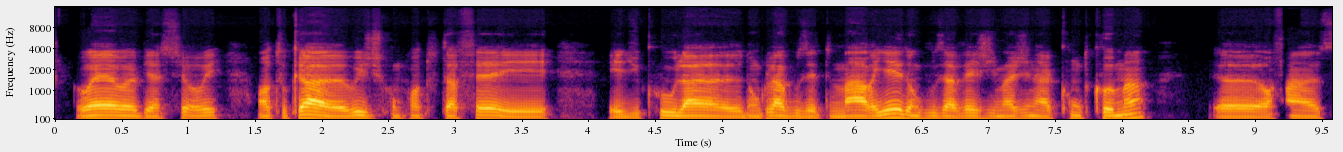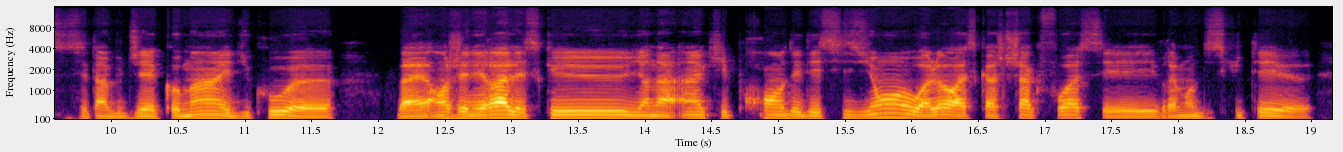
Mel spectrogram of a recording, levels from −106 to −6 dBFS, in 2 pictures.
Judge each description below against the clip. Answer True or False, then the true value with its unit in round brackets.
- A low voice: True (100 Hz)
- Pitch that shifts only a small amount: False (3.0 semitones)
